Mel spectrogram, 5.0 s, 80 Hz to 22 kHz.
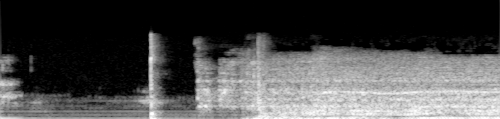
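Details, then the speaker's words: Onan RV generator after new fuel pump, fuel filter and carburetor cleaning: quiet pump clicks while priming 10-20 seconds, short crank, catches and settles to steady even drone, no load; starts and runs fine. "yep fired up now the cleaning starts and they run for about 30 minutes of course the first five minutes with no load"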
